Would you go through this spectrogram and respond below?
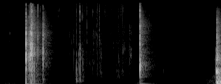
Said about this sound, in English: Oh, crap, I've broken that chair.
